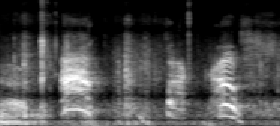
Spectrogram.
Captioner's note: yelling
